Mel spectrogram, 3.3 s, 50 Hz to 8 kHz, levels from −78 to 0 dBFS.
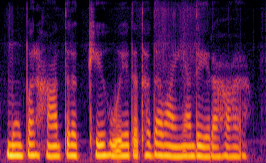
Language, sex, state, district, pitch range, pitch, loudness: Hindi, female, Uttar Pradesh, Jyotiba Phule Nagar, 175-195 Hz, 185 Hz, -15 LUFS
